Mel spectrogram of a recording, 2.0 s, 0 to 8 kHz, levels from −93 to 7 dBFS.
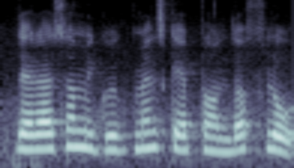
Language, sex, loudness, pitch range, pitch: English, female, -15 LUFS, 220-240 Hz, 230 Hz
